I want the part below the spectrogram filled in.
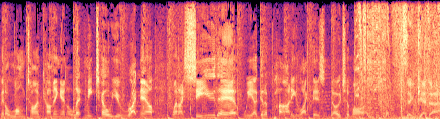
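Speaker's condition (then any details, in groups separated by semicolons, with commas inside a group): No condition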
